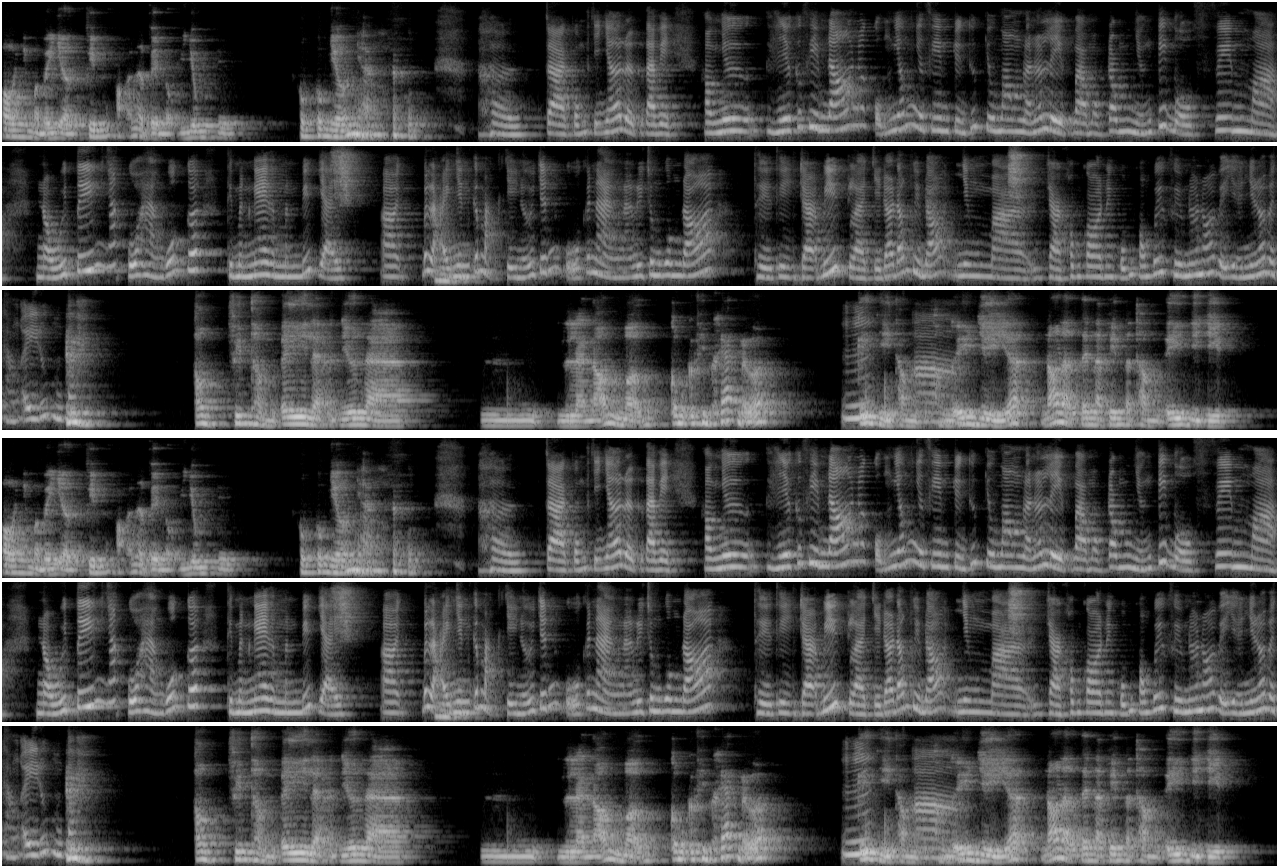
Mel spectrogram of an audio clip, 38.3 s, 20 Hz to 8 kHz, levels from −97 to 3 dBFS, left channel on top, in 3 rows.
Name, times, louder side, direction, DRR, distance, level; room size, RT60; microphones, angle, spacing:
voice 1, 0.0-2.3 3.0-3.7 16.0-16.2 17.1-17.4 22.8-23.0 26.1-26.4 27.4-29.5 30.3-33.1 34.1-37.7, equal, 5° left, 1.3 m, -27 dB
voice 2, 4.4-16.2 16.5-20.0 20.3-26.3 33.9-35.2, right 2 dB, 15° right, 0.3 m, -32 dB
9.8 x 6.1 x 6.7 m
head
